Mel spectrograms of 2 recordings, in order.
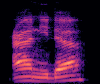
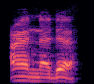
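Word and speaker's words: عاند: Amma man anida wa qabi. Bukan anida. Apa Ustaz? Nah. Bukan anida. Anada.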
